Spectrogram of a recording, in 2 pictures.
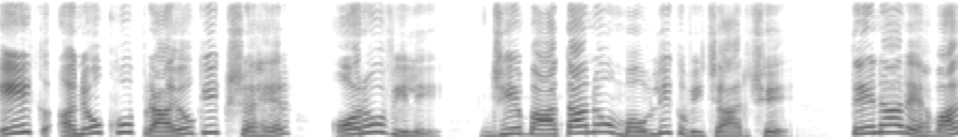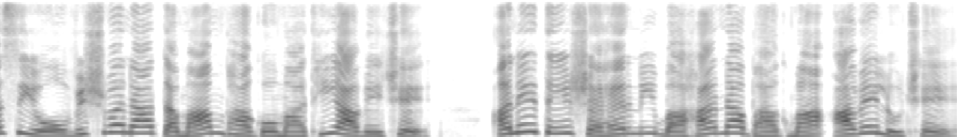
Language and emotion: Gujarati, neutral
